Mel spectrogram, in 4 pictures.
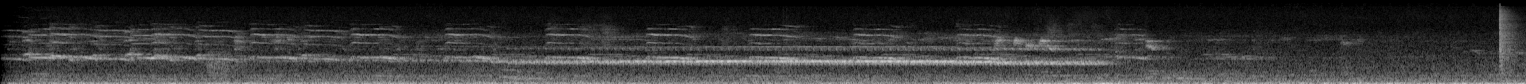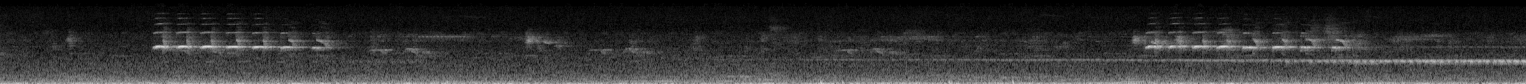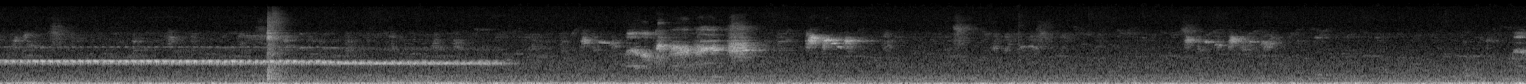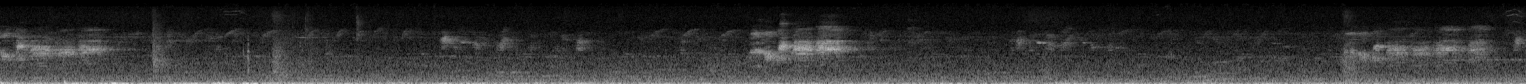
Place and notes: Jardin des Plantes, Caen, France - Here and there at the same place.
Inside the botanical garden, trying to be alone, recorded with the eyes closed.
11 September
